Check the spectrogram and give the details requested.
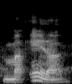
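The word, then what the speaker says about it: mba'era: cambia la palabra y en vez de decir mbae se dice mae, se pronuncia todo de forma nasal. Entonces, maera es algo, pero que sirve para algo.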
